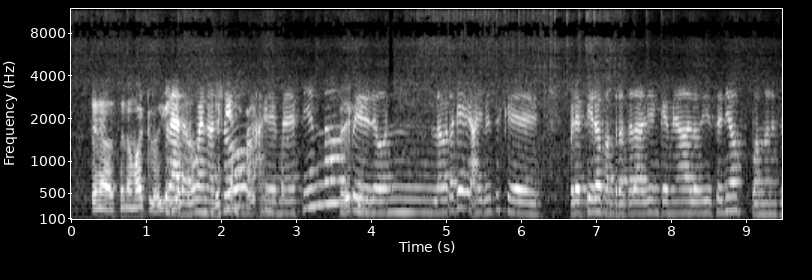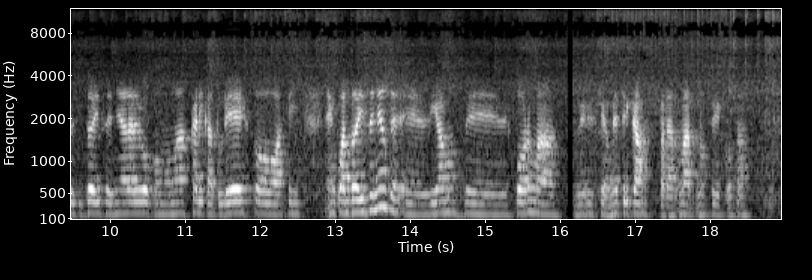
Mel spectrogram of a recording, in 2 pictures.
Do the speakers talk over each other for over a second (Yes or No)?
Yes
